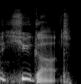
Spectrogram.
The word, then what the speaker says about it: Hugart: It's not Huge Ass, but it's not Hugart. It is Ron Hugart. Hugart. Like Gal Gadot. Like Gal Gadot, actually.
